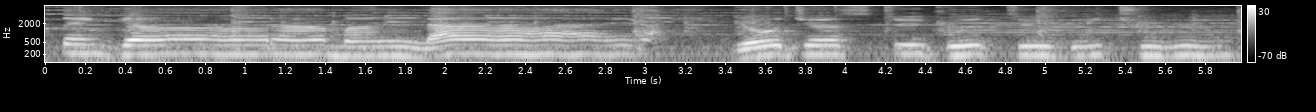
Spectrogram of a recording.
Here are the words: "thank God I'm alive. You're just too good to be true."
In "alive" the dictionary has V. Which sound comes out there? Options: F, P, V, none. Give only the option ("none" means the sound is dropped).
F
